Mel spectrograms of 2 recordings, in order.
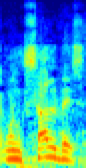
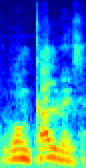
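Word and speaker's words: Gonçalves: esto él y decirle que se pronuncia gonçálves y no concalves gonzález y los hacen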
